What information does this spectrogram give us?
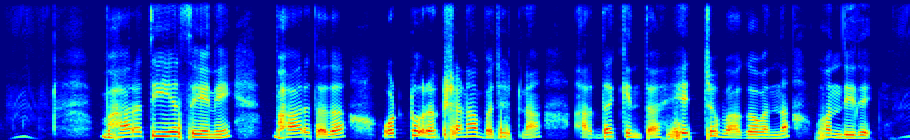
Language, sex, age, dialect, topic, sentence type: Kannada, female, 31-35, Mysore Kannada, banking, statement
